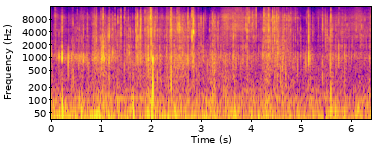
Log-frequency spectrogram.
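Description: A rolled, clear, thin, soft plastic bag is squeezed and unrolled by fingers, giving a steady, quiet crinkling. Dense, bright crackles are broken by sharper snaps that stop dead with no ring, over a faint low rumble.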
